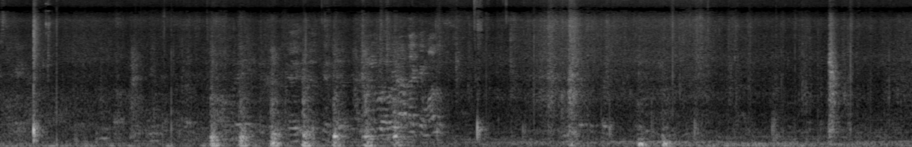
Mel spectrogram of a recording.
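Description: Indistinct voice-like sounds, with no clear words, for a couple of seconds in the middle. A sharp click comes about half a second in, and a few short knocks come later.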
